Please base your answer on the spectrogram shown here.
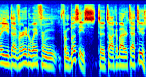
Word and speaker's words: Buc-ee's: It's pronounced Buc-ee's.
